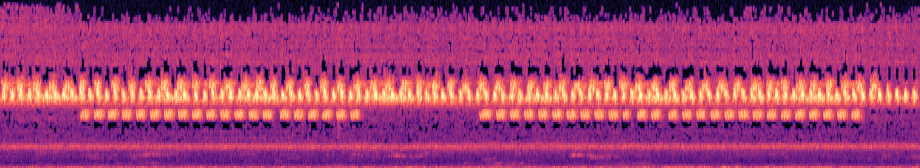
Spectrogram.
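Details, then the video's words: Cricket calling at night in a rural area: a dense, high pulsed trill repeating steadily throughout, joined by a second, slightly lower pulsed caller that drops out midway and returns, over a steady low hum. "Listening to Cricket Sound Natural meditation music"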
